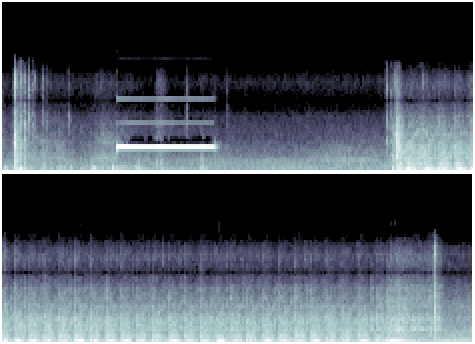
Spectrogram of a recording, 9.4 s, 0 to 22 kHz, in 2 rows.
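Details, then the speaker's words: 2002 Audi A6 Avant Quattro 2.5 TDI V6 diesel, first start on a freshly charged battery: a chime, a short crank, then a lumpy, uneven clatter about three pulses a second; rough cold start, no other odd noises. "Oh, I didn't think she was going to go then. That is a rough start for sure."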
